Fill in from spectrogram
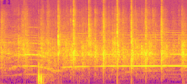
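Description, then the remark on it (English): An audience claps in a steady, fairly quick rhythm, sharp crisp hits over sustained tones of music or singing, with one heavier thump early on. “Oh, let's clap our hands.”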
